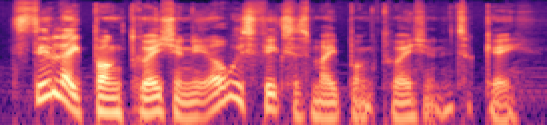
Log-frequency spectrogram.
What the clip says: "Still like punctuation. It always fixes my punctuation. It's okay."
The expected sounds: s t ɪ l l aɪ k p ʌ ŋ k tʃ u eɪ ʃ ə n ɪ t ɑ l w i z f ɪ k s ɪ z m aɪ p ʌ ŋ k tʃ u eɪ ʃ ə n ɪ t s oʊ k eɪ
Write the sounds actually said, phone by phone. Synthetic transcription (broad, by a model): s t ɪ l l aɪ k p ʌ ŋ k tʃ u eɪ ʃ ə n ɪ t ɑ l w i s f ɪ k s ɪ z m aɪ p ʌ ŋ k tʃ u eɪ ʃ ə n ɪ t s oʊ k eɪ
